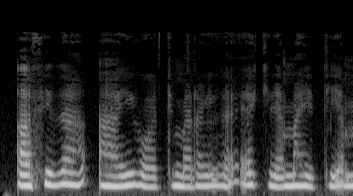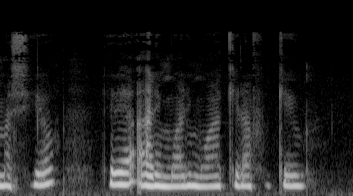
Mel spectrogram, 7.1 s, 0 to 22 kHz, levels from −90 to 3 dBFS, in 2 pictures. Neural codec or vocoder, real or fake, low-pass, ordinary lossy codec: none; real; 14.4 kHz; MP3, 48 kbps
